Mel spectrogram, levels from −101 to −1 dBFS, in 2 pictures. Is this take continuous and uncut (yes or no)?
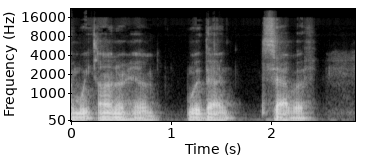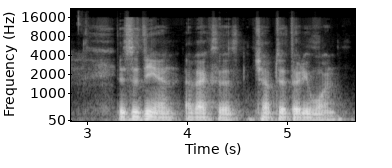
no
